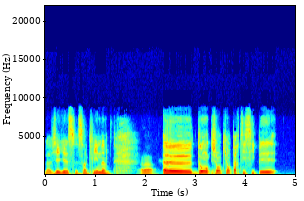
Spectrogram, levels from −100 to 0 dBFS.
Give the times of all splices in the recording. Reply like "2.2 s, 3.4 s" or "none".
2.3 s, 3.3 s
